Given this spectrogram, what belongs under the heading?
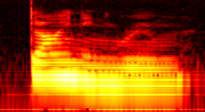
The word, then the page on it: dining room: English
